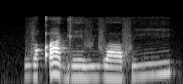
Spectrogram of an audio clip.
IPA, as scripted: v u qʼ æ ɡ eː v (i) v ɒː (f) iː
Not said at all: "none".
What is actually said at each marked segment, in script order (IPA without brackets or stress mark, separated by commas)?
i, f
